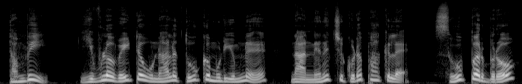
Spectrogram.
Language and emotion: Tamil, surprised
